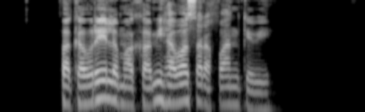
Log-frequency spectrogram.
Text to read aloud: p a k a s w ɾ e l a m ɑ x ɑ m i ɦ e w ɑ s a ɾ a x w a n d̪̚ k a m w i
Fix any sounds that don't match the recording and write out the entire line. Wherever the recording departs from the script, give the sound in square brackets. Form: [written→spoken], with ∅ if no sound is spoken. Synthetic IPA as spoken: p a k a [s→∅] w ɾ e l a m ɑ x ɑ m i ɦ [e→a] w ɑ s a ɾ a x w a n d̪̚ k a [m→∅] w i

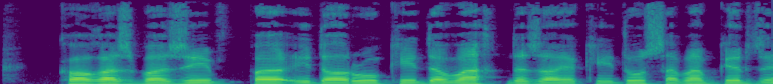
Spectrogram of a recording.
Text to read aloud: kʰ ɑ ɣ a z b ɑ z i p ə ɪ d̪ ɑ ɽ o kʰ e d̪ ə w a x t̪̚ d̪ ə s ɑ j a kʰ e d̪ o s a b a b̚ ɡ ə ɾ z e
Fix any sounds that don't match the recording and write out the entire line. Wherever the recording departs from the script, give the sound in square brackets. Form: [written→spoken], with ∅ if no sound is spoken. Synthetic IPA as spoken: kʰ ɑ ɣ a z b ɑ z i p ə ɪ d̪ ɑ [ɽ→ɾ] o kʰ e d̪ ə w a x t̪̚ d̪ ə [s→z] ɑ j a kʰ e d̪ o s a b a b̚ ɡ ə ɾ z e

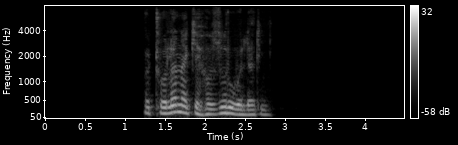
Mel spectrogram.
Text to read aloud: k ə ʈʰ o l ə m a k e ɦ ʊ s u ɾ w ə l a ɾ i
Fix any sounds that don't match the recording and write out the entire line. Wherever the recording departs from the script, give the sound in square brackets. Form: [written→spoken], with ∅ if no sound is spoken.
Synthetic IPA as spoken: [k→p] ə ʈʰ o l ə [m→n] a k e ɦ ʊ [s→z] u ɾ w ə l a ɾ i

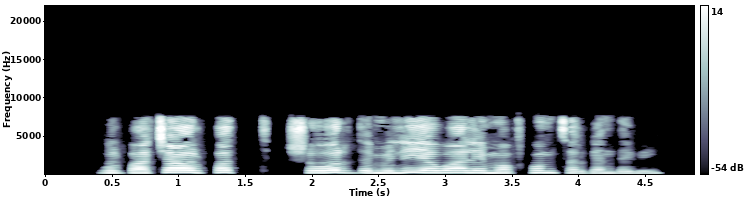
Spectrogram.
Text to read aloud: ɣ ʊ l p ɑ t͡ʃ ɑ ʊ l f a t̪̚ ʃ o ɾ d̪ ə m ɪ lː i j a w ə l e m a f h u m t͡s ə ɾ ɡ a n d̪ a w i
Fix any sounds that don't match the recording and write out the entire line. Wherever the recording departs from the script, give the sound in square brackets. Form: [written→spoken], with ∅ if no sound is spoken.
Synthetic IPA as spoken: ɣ ʊ l p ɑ t͡ʃ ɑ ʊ l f a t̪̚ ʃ o ɾ d̪ ə m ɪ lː i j a w [ə→ɑ] l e m a f h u m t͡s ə ɾ ɡ a n d̪ a w i

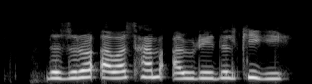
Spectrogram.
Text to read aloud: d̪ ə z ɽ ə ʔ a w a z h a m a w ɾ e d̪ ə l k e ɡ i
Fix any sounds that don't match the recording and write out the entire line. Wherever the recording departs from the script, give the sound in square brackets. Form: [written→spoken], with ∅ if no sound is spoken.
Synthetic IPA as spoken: d̪ ə z [ɽ→ɾ] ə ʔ a w a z h a m a w ɾ e d̪ ə l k e ɡ i

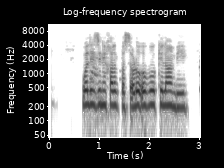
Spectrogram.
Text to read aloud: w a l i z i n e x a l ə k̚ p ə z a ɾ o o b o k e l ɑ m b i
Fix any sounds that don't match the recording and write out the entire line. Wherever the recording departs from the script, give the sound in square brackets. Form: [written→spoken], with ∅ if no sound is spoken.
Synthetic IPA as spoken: w a l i z i n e x a l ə k̚ p ə [z→s] a [ɾ→ɽ] o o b o k e l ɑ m b i

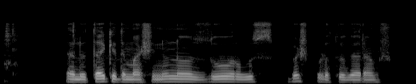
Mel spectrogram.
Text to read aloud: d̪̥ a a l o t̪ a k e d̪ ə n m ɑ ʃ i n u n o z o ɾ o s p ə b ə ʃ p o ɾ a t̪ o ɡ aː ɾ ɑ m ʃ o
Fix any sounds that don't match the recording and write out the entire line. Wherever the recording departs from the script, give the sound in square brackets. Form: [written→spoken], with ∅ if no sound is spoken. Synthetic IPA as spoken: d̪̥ [a→ə] a l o t̪ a k e d̪ ə [n→∅] m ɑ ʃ i n u n o z o ɾ o s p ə b ə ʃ p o [ɾ→ɽ] a t̪ o ɡ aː ɾ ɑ m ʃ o

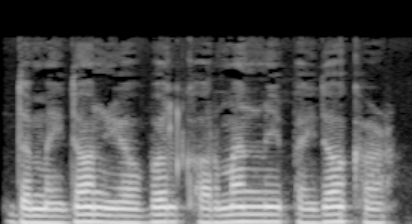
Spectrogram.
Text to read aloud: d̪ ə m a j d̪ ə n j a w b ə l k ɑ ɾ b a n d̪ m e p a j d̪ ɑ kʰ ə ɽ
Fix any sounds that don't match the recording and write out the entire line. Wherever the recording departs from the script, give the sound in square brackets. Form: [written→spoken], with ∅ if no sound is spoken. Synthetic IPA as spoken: d̪ ə m a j d̪ [ə→ɑ] n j a w b ə l [k→kʰ] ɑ ɾ [b→m] a n d̪ m e p a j d̪ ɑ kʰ ə ɽ

